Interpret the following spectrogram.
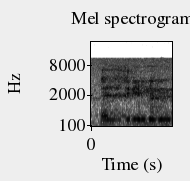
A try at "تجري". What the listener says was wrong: تجري مدها، تجري، خلق للجيم، تجري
